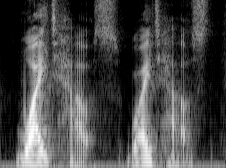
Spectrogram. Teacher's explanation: if you say a compound word like this, compound means two words together, and it is a noun, you need to make the first one stronger.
